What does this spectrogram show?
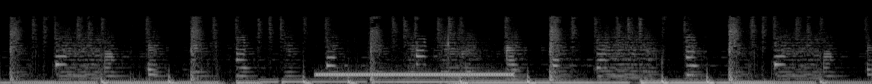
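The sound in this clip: A pop-style ringback song plays over the phone line on an outgoing call to a Sprint number, with a steady beat and one long held tone in the middle. No voices are heard.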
